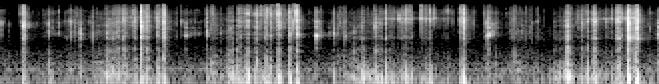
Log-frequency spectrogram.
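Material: Soap.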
